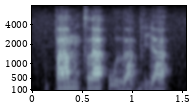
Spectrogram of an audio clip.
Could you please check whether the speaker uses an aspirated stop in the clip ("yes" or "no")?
no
